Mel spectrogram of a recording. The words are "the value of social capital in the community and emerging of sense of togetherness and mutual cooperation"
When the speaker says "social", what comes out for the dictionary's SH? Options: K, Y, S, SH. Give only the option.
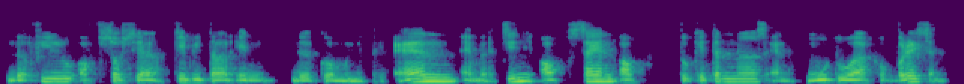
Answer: S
